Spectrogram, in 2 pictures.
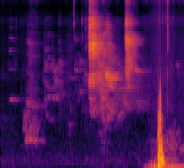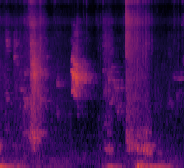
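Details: Budgies, called Australian budgie parrots, chirping in short raspy squeaks and twittery bursts, with one sharp knock partway through and dull low bumps between calls.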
